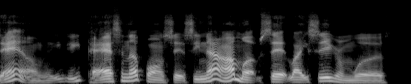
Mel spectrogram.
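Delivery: ordinary talk, nothing marked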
